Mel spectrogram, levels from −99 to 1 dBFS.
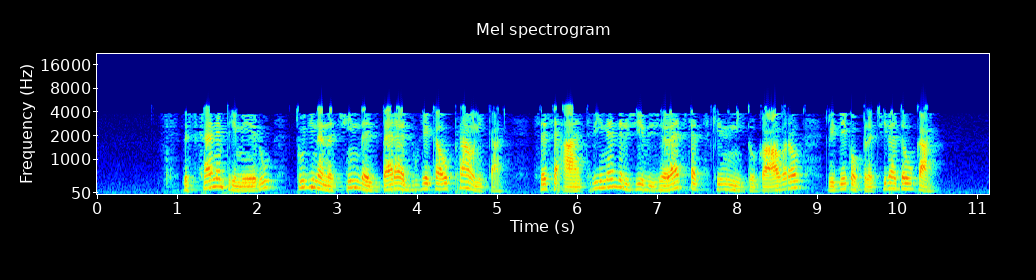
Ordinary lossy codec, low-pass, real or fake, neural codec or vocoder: AAC, 16 kbps; 7.2 kHz; real; none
